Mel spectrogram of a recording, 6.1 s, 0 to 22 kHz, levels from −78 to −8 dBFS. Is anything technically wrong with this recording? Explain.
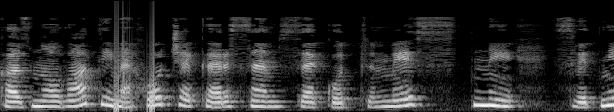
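Yes, there are two faults.

Throughout the speech, nothing is present above about 11.5 kHz, and the artefacts of the earlier coding remain. The file is a high-bitrate MP3, so this is likely low-bitrate audio saved at a high bitrate. An earlier encode, which sounds like a low-rate AAC around 32 kbit/s, discarded that detail, and re-encoding at 320 kbit/s keeps its cut-off and artefacts without restoring anything.

From 1.14 to 1.54 s there is processor overload crackle, a gritty tearing laid over the speech for about 0.4 s. The processing fell behind and missed a run of deadlines. The spacing of the clicks fits buffers of around 5 ms, with roughly twenty missed. Each miss replayed a stale buffer of old audio with hard edges, and the crackle stops once the load clears.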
